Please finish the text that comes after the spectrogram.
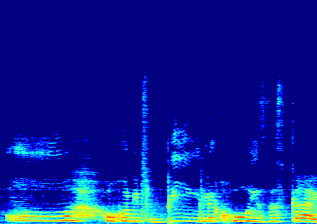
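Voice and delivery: high, curious guessing; mock puzzled wondering. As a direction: wonder aloud who the killer is, lightly. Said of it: "had me feeling like".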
